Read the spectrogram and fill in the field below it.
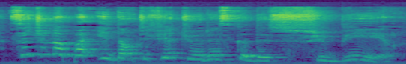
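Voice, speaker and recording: A woman's voice: a little high, huge pitch swings, normal speed, roomy sound. A woman preaching about marriage, emphatic and repetitive, firing off rhetorical questions.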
